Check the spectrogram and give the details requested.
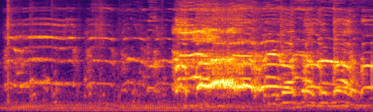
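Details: Kokok Balenggek rooster crowing at a joint training event in Ampang Kualo, Solok city; after two quieter seconds a loud crow enters with a run of stepped, wavering syllables, with fainter background crowing.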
